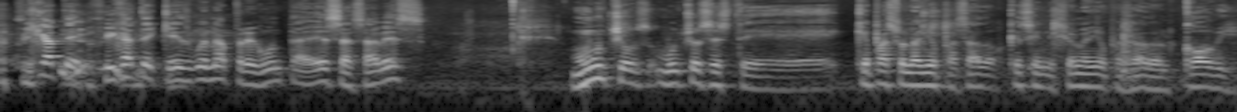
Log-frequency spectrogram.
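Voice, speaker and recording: A fairly high-pitched man at a fairly slow pace, with lively intonation and noticeable background noise. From Mexico City. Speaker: food truck owner and cook. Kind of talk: casual interview chat.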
